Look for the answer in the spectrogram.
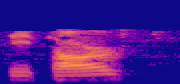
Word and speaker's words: Petar: It's Pitar. – Okay. Pitar. How do you spell that? – P-E-T-A-R.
